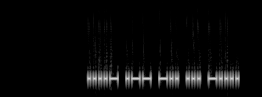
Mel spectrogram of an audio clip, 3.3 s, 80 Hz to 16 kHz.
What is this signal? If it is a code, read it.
Morse code, heard as a keyed tone, about 34 wpm, 700 Hz. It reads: 4WDS6
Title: Five Challenging Letter-Number Combinations 35wpm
